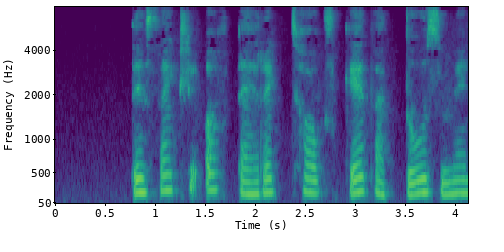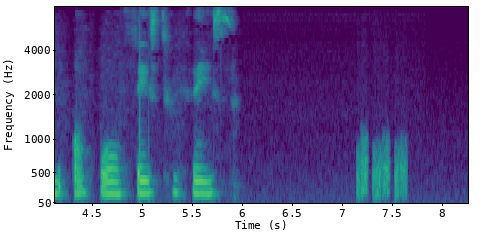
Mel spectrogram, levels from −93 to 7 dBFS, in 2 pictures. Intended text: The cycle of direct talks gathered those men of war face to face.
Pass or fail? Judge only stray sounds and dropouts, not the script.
fail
